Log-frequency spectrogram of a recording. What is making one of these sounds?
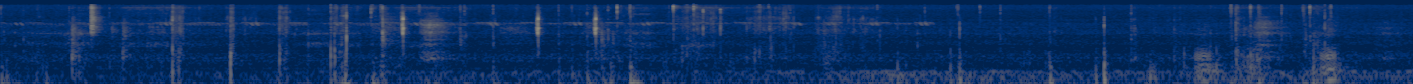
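Footsteps tap steadily on stone cobbles.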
